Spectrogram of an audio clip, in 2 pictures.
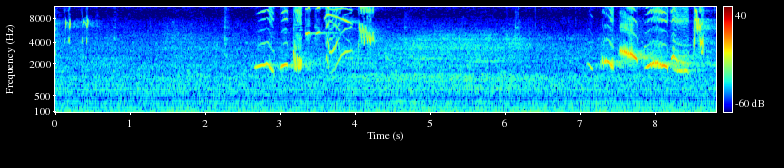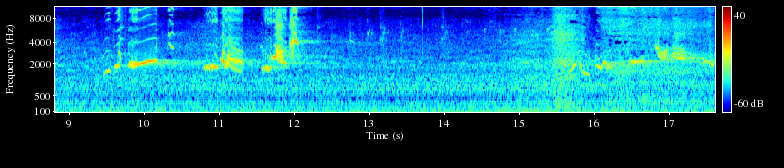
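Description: Songbirds singing in short phrases of quick rising and falling chirps, coming in four bursts a few seconds apart over a faint steady hiss.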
